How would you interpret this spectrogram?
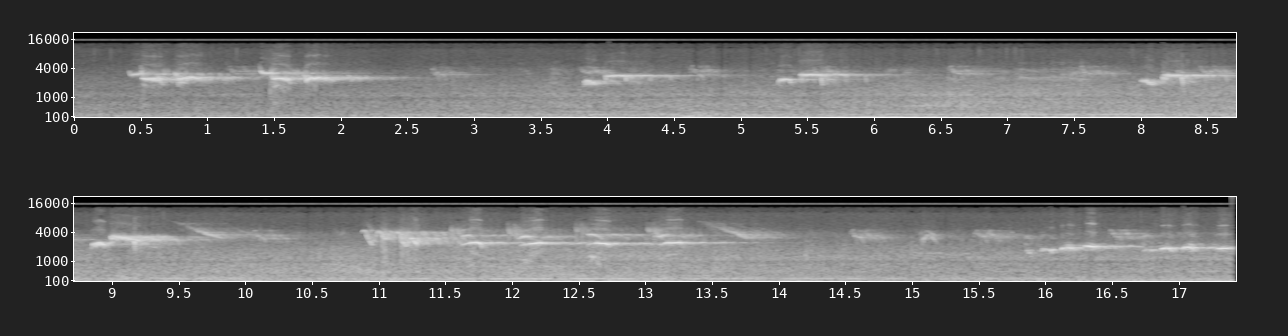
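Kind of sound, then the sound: bird, blackbird singing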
